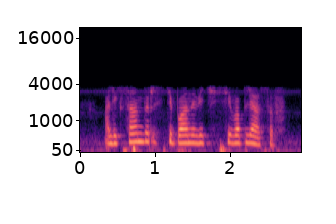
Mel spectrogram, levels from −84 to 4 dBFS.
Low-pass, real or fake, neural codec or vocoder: 3.6 kHz; real; none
